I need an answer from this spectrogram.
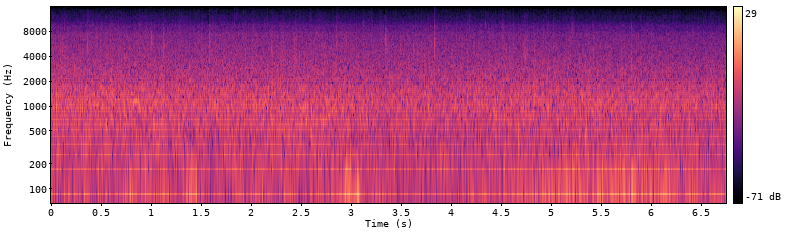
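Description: Heavy rain falling steadily on a plastic tarp canopy overhead and on the bare earth around it, an even hiss.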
